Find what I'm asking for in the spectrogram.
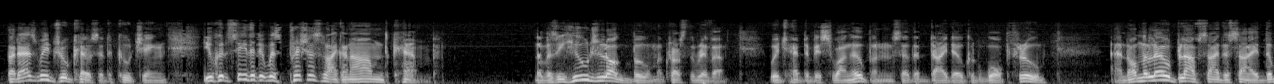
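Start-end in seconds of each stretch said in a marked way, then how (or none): none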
